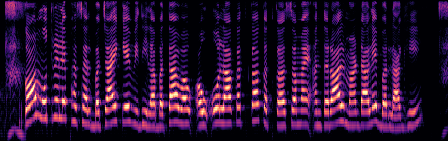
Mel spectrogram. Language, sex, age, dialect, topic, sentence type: Chhattisgarhi, female, 41-45, Central, agriculture, question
